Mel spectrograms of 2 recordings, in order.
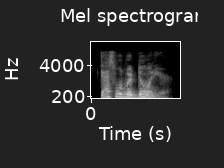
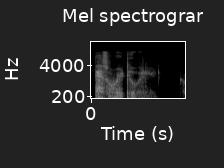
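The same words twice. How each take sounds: First: Said in the usual way. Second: Hushed, voiceless repeat; barely audible whisper. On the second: Pretend. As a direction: whisper it very softly like an echo of yourself. Repeats own line in a whisper.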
